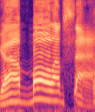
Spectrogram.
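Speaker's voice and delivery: loud, slow, high umpire call. Pretend. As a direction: bellow it like a hammy umpire. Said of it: "that you'd adopt an umpire voice".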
